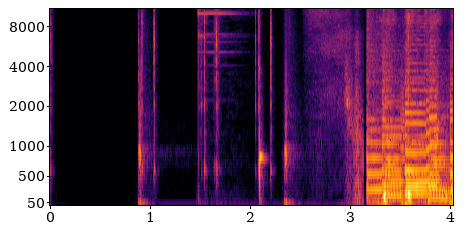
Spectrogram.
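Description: Subscribe-button animation sound effects: a few short clicks and a brief bell ding, then a short hiss. Background music with plucked guitar comes in about three seconds in.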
